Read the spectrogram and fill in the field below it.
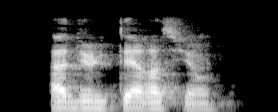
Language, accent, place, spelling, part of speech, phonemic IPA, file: French, France, Lyon, adultération, noun, /a.dyl.te.ʁa.sjɔ̃/, LL-Q150 (fra)-adultération.wav
- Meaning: adulteration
